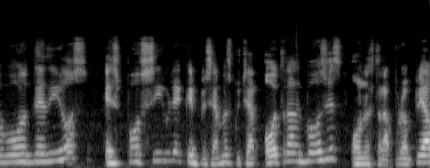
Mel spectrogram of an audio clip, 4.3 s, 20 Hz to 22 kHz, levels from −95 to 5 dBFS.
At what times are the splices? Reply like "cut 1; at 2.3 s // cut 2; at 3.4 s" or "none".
cut 1; at 0.9 s // cut 2; at 3.4 s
